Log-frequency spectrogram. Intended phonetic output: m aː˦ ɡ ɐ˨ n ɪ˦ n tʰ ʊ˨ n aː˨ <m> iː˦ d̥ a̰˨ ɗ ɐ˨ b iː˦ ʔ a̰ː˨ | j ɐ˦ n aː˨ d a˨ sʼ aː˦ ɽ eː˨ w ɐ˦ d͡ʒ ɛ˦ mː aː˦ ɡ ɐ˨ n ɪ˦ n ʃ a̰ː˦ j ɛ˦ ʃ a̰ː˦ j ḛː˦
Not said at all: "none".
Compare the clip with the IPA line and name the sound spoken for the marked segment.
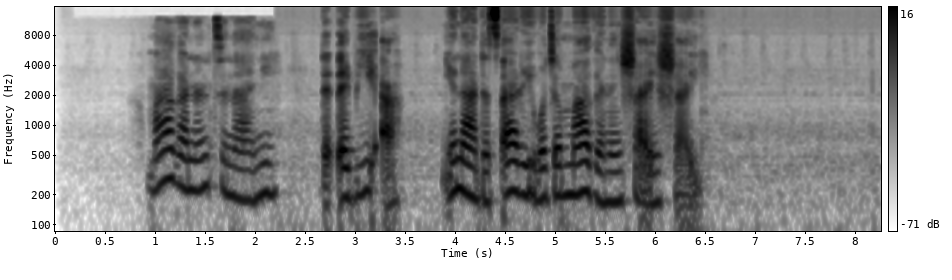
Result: n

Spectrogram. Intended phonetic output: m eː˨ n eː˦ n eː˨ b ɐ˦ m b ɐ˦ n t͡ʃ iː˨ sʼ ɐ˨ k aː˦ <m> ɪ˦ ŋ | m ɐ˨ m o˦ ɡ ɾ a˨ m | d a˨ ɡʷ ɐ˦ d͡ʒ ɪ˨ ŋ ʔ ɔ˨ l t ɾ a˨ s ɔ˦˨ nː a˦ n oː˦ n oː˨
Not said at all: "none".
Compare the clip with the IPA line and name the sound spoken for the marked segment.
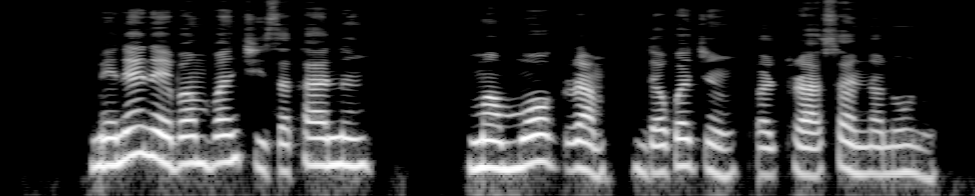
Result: n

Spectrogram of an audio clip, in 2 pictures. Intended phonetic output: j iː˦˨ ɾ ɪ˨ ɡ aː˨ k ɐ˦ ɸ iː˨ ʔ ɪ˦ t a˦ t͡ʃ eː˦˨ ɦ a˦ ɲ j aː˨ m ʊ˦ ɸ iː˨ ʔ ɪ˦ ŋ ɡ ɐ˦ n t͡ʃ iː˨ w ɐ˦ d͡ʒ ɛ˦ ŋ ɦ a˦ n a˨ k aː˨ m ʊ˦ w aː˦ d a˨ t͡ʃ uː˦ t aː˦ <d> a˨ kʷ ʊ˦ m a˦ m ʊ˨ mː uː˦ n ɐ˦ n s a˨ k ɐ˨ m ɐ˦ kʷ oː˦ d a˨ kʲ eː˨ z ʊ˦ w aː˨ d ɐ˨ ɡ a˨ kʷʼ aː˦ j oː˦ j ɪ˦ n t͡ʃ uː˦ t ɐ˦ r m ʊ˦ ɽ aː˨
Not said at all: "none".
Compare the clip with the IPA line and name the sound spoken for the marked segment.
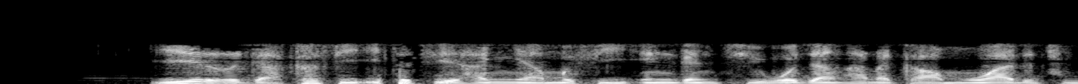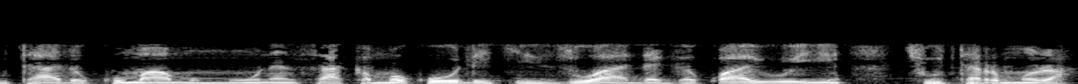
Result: d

